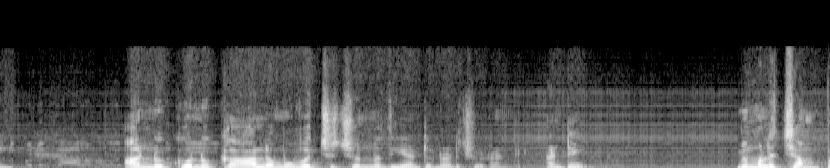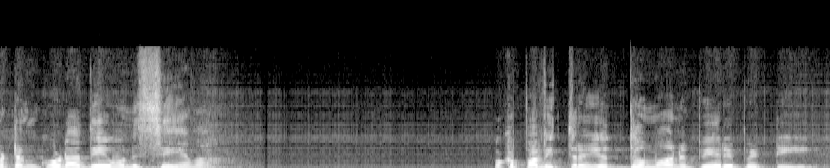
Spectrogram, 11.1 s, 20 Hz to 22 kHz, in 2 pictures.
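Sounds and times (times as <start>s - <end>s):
man speaking: 0.0s - 4.0s, 4.9s - 7.2s, 8.8s - 11.0s
electrical mains hum: 0.0s - 11.0s.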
